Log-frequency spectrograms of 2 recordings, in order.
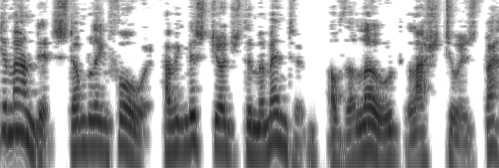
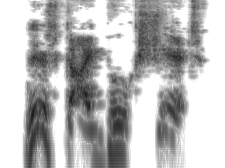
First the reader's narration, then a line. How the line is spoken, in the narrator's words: grumbled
